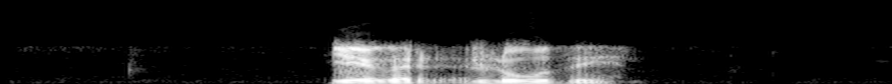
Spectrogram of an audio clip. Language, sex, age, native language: Icelandic, male, 30-39, Icelandic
